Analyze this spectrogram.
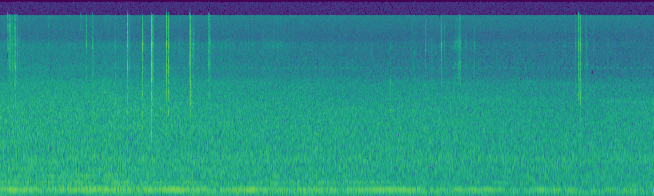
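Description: Steady low mechanical hum, like a motor running, with a few faint sharp clicks.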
